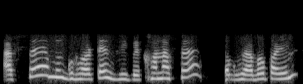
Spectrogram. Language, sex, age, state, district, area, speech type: Assamese, female, 45-60, Assam, Biswanath, rural, conversation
